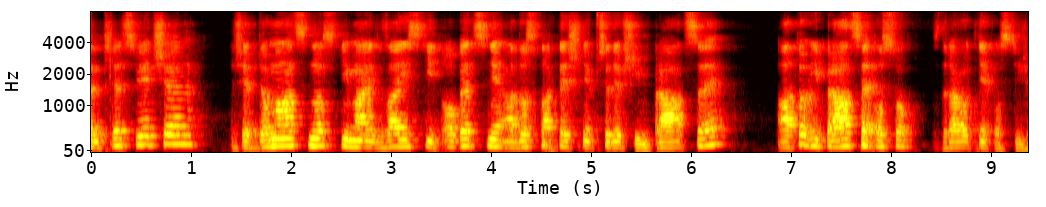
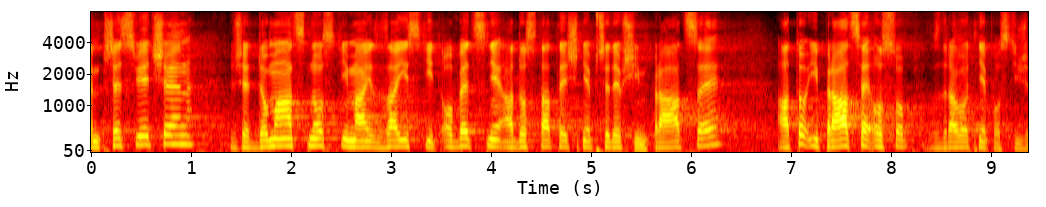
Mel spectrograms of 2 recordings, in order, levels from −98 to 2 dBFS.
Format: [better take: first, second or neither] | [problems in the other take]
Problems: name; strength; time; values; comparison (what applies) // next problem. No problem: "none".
second | noise reduction (neural mask model DeepFilterNet 3)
